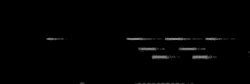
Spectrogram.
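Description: A mobile phone ringtone sounds at a craft table during gluing work: one short tone, a pause, then a steady repeating electronic melody of bright, clear notes ringing close by with no talking.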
